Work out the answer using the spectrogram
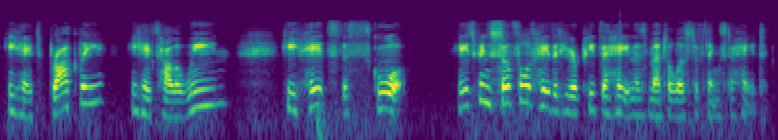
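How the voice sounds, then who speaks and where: A woman narrates a story with expression, like a volunteer audiobook reader. Her voice is bright and forward, a little low for a woman, and recorded very dry and close. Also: expressive, normal speed, slightly rough, no room sound, poor audio. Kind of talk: expressive narration of fan fiction.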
